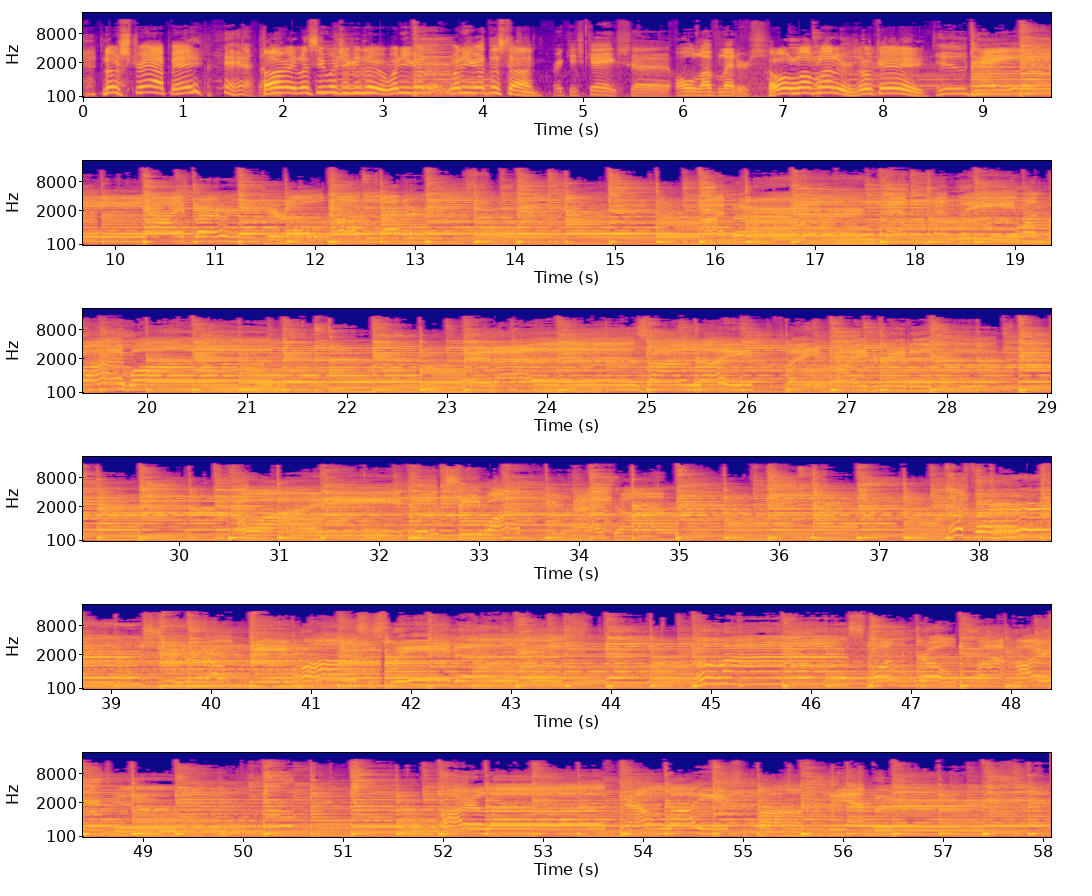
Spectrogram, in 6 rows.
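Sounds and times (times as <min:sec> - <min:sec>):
acoustic guitar strumming: 0:00.0 - 0:58.0
man singing: 0:01.8 - 0:04.3, 0:06.9 - 0:14.6, 0:15.7 - 0:29.2, 0:30.1 - 0:35.4, 0:37.5 - 0:58.0.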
